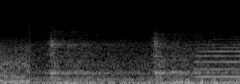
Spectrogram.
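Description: Steady low outdoor rumble, like distant traffic or wind on the microphone. Faint soft music notes come in about half a second in and again near the end.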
